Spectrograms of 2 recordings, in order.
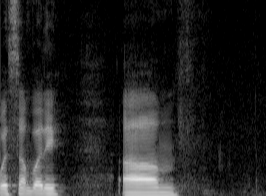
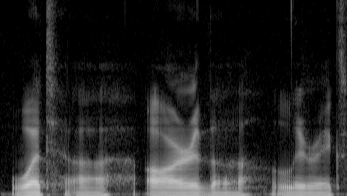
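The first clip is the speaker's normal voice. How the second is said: odd, slow, drawn-out, stretched delivery. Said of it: "Why am I talking like this?".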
